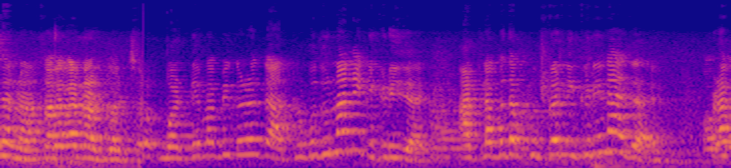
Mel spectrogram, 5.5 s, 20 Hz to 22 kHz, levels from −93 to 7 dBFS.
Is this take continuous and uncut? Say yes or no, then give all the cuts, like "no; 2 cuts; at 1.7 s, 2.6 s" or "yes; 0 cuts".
no; 2 cuts; at 1.1 s, 2.8 s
